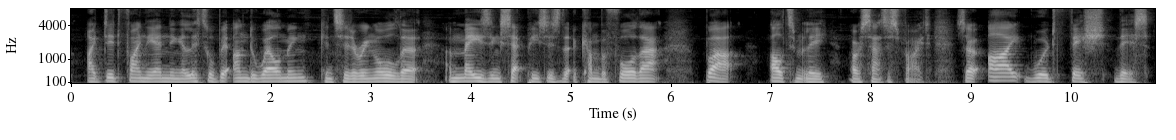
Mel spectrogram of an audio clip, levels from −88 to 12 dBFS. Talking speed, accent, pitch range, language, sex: 165 wpm, British, 115-150 Hz, English, male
